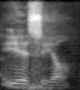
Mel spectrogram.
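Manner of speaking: soft call. Shown as a demonstration. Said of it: "한번 합시다".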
